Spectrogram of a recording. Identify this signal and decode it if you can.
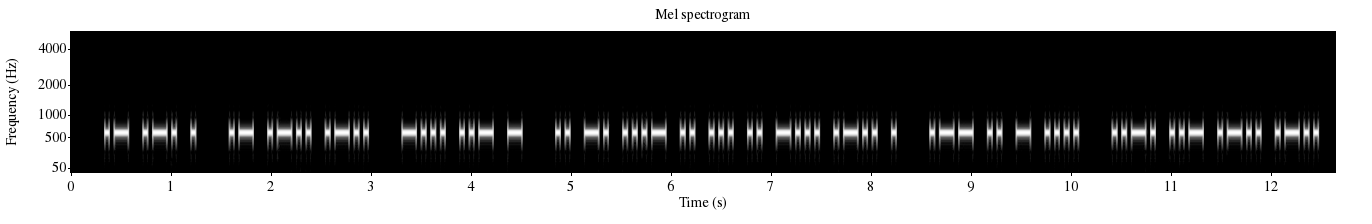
Morse code, heard as a keyed tone, about 25 wpm, 600 Hz. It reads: ARE ALL BUT INVISIBLE WITH FULL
